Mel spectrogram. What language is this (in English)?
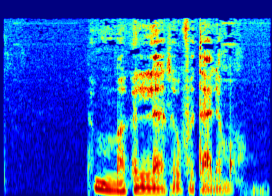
Arabic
